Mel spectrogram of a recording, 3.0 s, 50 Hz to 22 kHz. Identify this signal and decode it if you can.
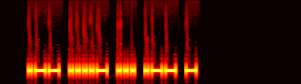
Morse code, heard as a keyed tone, about 34 wpm, 700 Hz. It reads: W4SWT
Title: USA Call Signs - 5 Characters - Repeated 2x - 35wpm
